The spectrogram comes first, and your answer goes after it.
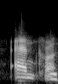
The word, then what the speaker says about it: Akron: services, which will be led today by Stephanie Akron. Is that how you say it? Akron.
